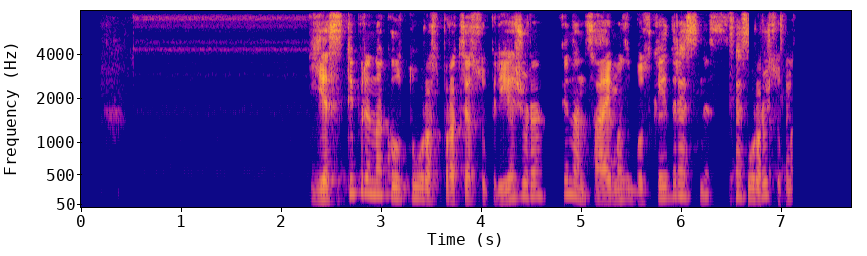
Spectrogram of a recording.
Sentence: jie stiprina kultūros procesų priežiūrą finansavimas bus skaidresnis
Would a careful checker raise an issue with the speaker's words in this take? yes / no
yes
